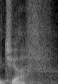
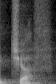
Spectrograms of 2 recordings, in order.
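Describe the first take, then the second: First: Barely-there gentle calling of Jeff; a gentle one-word call; soft name call. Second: Gentle quiet calling of Jeff; a tender one-word call; soft name call. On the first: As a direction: say Jeff very softly, like a breath. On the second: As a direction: say Jeff softly, rising at the end. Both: Pretend. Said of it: "all he has to do is say".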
